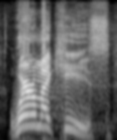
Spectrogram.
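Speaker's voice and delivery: husband yelling for lost keys; loud, stretched-out demand. Retold or imitated. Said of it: "I start yelling at my wife".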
